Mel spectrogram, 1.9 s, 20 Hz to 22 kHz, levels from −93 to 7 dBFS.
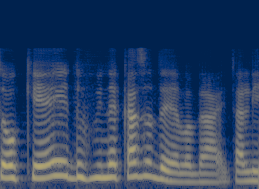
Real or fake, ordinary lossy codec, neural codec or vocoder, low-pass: fake; none; codec, 16 kHz, 0.7 kbps, FocalCodec; none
